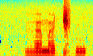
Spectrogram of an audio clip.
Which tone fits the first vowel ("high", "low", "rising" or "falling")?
rising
